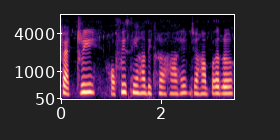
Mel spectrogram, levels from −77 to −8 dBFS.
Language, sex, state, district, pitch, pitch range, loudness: Hindi, female, Madhya Pradesh, Dhar, 235 Hz, 230-255 Hz, -17 LUFS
